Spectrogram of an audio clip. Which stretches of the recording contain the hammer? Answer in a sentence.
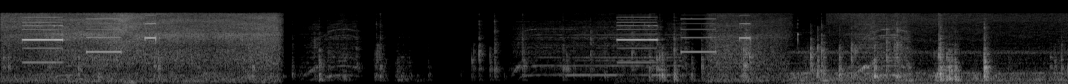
You can't hear the hammer here.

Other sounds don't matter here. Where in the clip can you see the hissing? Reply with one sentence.
The hissing can be heard from 0.0 to 2.9 s and from 7.0 to 10.6 s.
